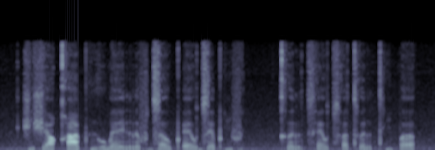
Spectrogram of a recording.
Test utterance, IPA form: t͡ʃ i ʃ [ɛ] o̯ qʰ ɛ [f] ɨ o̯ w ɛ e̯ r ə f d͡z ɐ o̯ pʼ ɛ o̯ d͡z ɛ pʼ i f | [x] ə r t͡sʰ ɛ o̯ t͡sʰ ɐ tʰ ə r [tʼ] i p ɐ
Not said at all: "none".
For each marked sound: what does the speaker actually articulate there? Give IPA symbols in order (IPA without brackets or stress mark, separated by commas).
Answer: ɛ, pʰ, kʰ, tʰ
